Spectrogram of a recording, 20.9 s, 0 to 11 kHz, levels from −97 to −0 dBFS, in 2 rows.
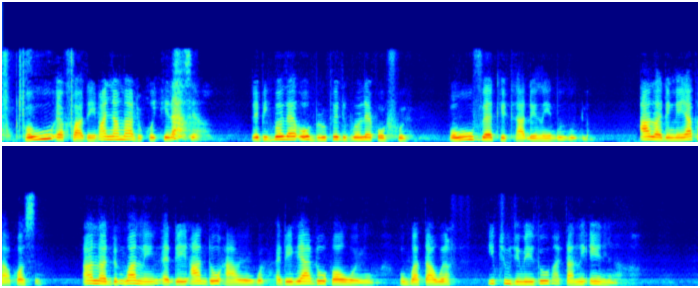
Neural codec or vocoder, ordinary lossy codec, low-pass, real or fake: codec, 16 kHz, 0.5 kbps, FunCodec, trained on LibriTTS, 25 frames a second; AAC, 48 kbps; 7.2 kHz; fake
